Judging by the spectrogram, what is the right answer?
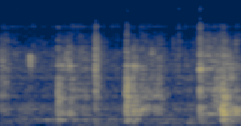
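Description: Onions fry in a pan while being browned for Hyderabadi chicken dum biryani, a steady soft sizzle broken by several sharp scraping stirs of a spoon.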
